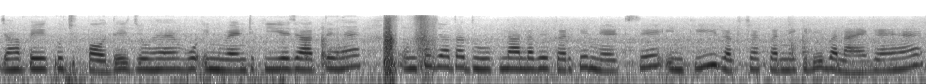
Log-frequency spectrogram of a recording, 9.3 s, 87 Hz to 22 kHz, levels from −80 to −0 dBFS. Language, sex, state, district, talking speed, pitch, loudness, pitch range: Hindi, female, Chhattisgarh, Raipur, 175 wpm, 235 Hz, -22 LUFS, 225-245 Hz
